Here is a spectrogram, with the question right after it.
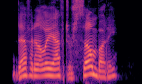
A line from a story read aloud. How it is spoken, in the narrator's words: he grunted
